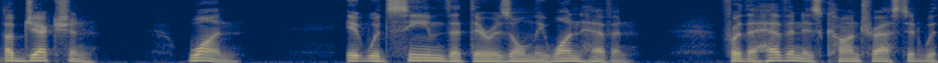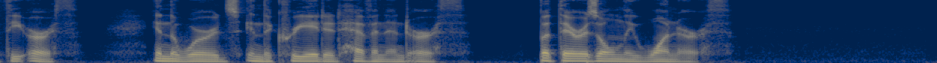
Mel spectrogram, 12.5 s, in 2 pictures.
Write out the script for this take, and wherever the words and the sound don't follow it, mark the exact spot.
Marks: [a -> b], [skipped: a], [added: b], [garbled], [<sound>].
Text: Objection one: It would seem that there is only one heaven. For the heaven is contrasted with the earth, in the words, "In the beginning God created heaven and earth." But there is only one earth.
Objection one: It would seem that there is only one heaven. For the heaven is contrasted with the earth, in the words, "In the [skipped: beginning God] created heaven and earth." But there is only one earth.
